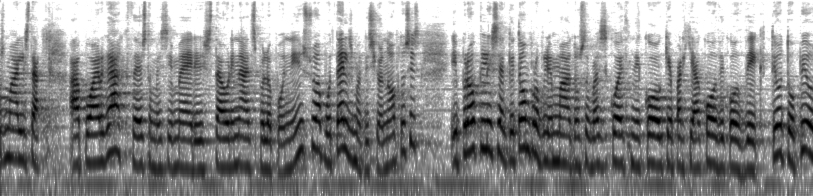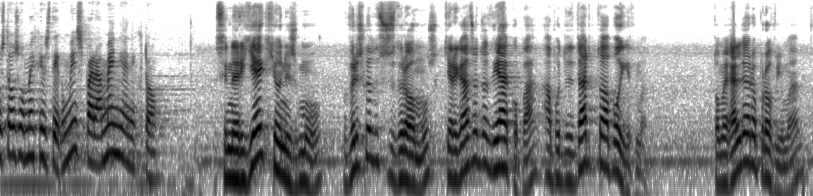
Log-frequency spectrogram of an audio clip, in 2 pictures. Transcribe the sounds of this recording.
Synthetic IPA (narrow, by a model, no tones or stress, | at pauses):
zmɐlist̪ɐ | ɐpo̞ɐɾɣɐxθe̞st̪o̞me̞sime̞ɾist̪ɐo̞ɾinɐt̪i̥spilo̞po̞nisuɐpo̞t̪e̞le̞zmɐt̪isço̞no̞pt̪osis | ipɾo̞klisiɐɾce̞t̪o̞mpɾo̞vlimɐt̪o̞nst̪o̞vɐsiko̞e̞θniko̞ce̞ːpɐɾçiɐko̞ðiko̞ðikt̪io̞t̪o̞ːpioːst̪o̞so̞me̞xɾist̪iɣmispɐɾɐme̞niɐnixt̪o̞ | st̪ine̞ɾʝiɐekçionizmu | vɾisko̞nd̪e̞st̪uzðɾo̞musceeɾɣɐzo̞nd̪ɐðiɐko̞pɐɐpot̪id̪et̪ɐɾt̪it̪oɐpo̞ʝevmɐ̰ | t̪o̞me̞ɣɐlit̪e̞ɾo̞pɾo̞vlḭmɐ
